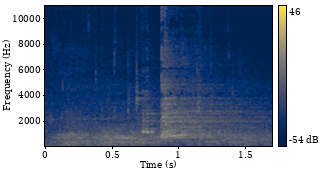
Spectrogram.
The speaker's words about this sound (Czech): Veškerá voda z puklin je svedena sem. V tuto chvíli z podzemní laboratoře odtéká zhruba 2,5 litru za sekundu. Postupně ale vody ubývá.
